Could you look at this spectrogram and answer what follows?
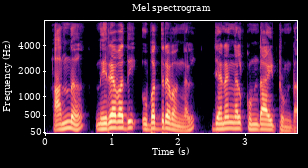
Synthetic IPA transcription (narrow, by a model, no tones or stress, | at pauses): ɐnːɨniɾɐʋɐd̪ʱiubɐd̪ɾɐʋɐŋːɐ̰ɭ | d͡ʑenɐŋːɐɭkuɳɖaːjiʈːuɳɖɨ̰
